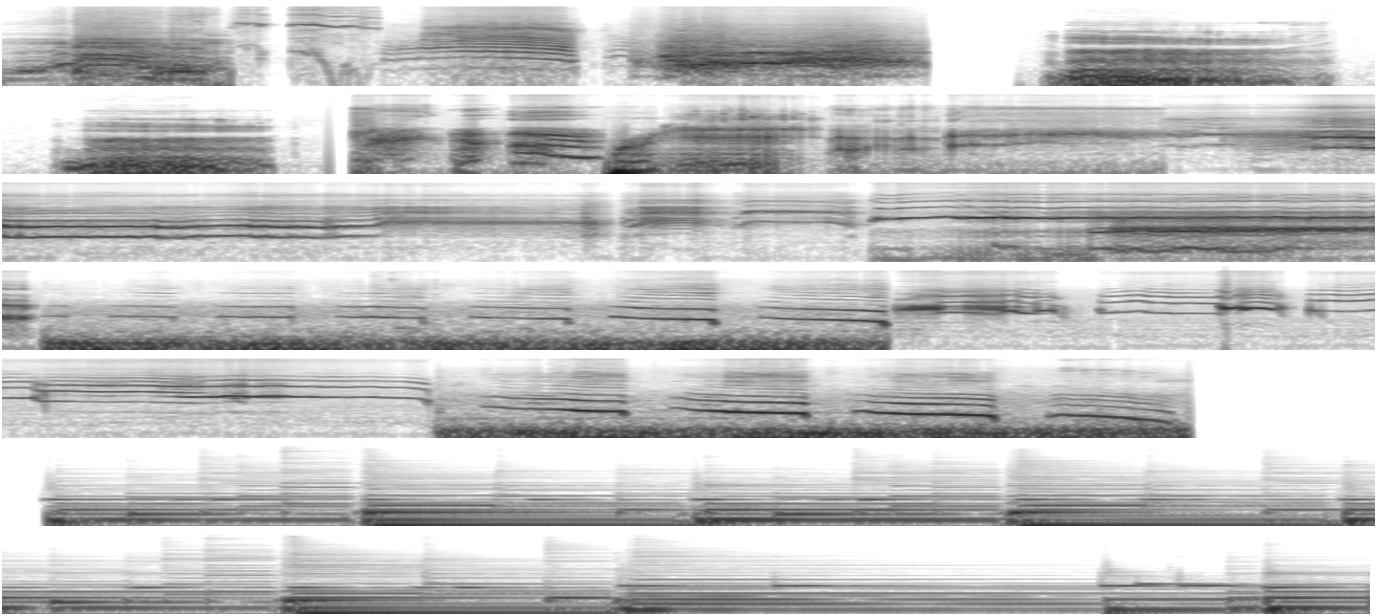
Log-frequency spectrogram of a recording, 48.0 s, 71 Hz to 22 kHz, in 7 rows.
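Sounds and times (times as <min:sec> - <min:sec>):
porcupine whining: 0:00.7 - 0:03.2, 0:15.3 - 0:33.4
loud harsh animal roars: 0:07.2 - 0:09.0, 0:18.4 - 0:25.2
low rumble: 0:20.8 - 0:25.0, 0:29.7 - 0:33.4.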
